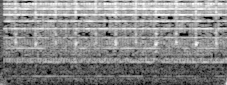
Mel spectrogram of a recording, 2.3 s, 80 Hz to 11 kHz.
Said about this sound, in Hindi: red F M का hand wash alarm care करो ना अगले 20 सेकेंड हाथ धोना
